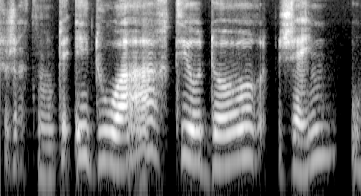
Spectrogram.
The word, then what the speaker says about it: Gein: Édouard Théodore Jane, ou Gain, ça s'écrit G-E-I-N, qui est aussi connu sous le nom du boucher de Plainville ou la goule de Plainville.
